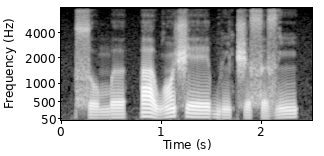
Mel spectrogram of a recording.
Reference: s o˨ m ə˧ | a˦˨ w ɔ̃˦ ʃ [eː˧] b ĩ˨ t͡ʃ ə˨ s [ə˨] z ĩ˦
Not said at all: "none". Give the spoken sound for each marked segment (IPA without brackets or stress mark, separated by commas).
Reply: eː˧, ə˨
